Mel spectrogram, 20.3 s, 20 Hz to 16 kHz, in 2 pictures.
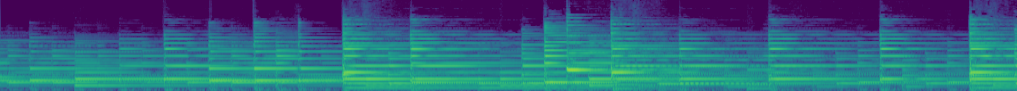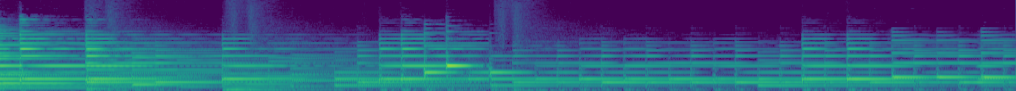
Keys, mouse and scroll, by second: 1.9 click, 2.7 right click, 4.6 click, 6.1-9.7 drag, 11.0 click, 14.7 click, 17.0 click.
